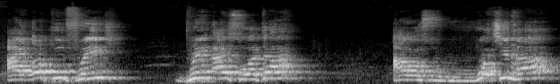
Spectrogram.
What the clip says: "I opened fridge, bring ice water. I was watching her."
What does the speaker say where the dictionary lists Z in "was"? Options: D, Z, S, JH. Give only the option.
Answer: S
